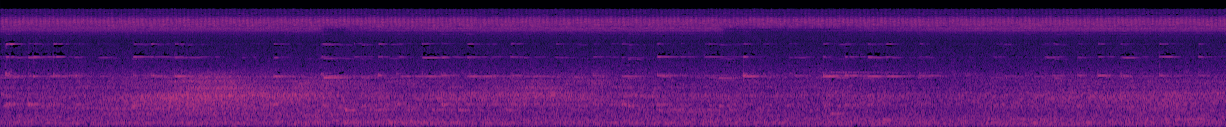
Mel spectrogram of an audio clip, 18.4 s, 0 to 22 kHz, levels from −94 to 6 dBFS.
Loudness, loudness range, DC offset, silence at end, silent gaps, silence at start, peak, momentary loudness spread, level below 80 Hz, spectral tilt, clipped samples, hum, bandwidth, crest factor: -39 LUFS; 2 LU; under 0.1%; 0 s; none; 0 s; -26 dBFS; 2 LU; -66 dBFS; -2 dB/octave; under 0.1%; none; 16.5 kHz; 16 dB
